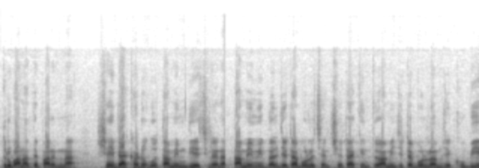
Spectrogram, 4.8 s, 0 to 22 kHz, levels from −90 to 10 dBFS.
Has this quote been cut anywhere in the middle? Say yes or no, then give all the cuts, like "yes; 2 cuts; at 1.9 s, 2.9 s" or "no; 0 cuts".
yes; 1 cut; at 2.3 s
